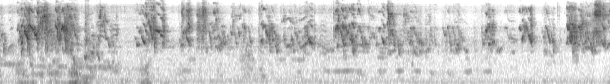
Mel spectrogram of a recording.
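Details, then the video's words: Budgerigar breeding pair with their family, chattering in rapid, scratchy, high bursts repeated roughly every half second to second, with a few squawk-like notes near the start. "Beautiful Budgies Chirping Sounds"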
